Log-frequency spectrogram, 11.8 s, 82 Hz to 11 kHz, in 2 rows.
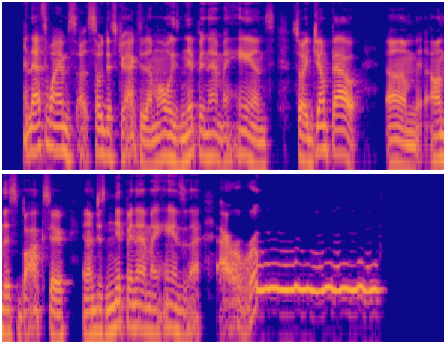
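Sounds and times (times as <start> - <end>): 
speech: 0.3 - 9.5
person imitating a werewolf's howl: 8.9 - 11.0.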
